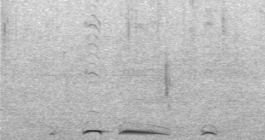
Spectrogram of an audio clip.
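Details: Spotted dove of Thổ Đồng type calling to stimulate other doves; a single low phrase: faint lead note, short clipped coo, long drawn falling coo, then a short rounded final coo.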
